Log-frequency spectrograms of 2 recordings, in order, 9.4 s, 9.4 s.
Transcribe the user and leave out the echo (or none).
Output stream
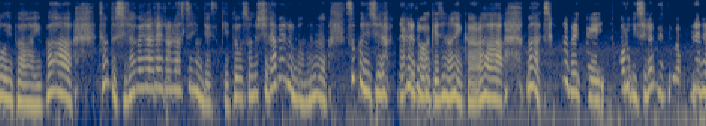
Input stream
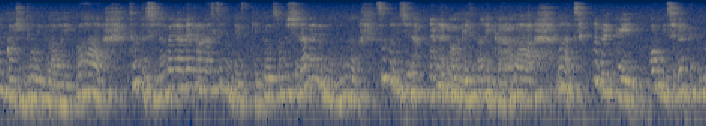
none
